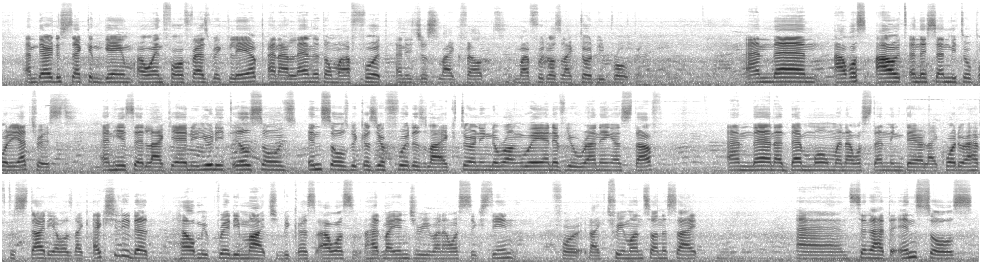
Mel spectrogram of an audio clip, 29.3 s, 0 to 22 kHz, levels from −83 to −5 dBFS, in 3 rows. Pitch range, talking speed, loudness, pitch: 170-190 Hz, 230 wpm, -26 LUFS, 180 Hz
